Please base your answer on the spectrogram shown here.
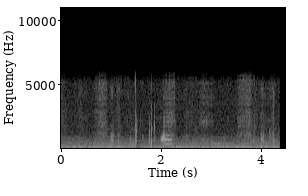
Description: Poor kid, always with the hiccups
